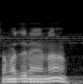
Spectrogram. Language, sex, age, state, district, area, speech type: Hindi, male, 18-30, Uttar Pradesh, Mirzapur, rural, spontaneous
